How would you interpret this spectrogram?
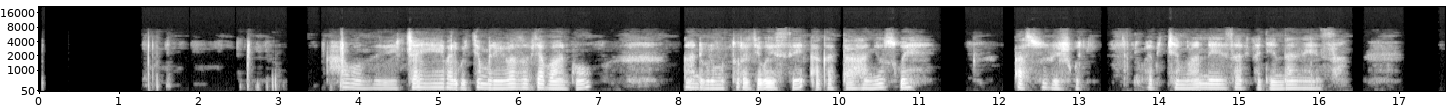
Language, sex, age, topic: Kinyarwanda, female, 25-35, government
